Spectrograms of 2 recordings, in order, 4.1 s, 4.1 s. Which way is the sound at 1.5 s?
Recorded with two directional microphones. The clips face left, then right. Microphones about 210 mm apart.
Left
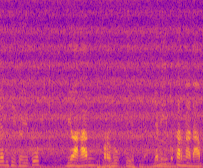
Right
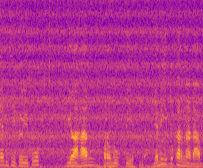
30° right (ahead or behind).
